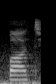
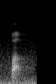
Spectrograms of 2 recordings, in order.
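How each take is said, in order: First: The final T is fully released. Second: The final T is a glottal stop. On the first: "instead of saying but" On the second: "you can say but"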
